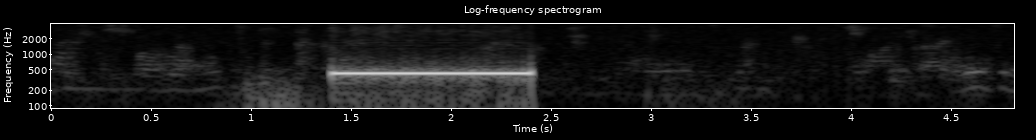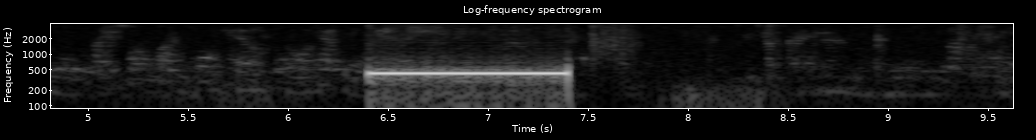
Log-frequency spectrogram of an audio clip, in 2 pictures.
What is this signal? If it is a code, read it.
Ringback tone (Europe, 425 Hz), with speech.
